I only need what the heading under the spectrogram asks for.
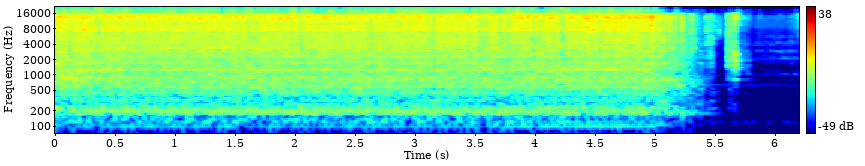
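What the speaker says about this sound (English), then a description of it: "If I'm joining two pieces of a woven fabric together, I'll have my serger trim off a little bit." A Baby Lock serger stitches and trims the edge of woven fabric in a steady, fast, loud mechanical whir that runs close up for about five seconds and then stops.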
